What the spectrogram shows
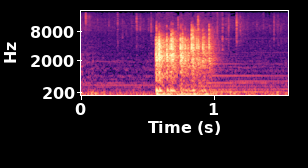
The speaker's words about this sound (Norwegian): Da tar du et prøvekast og ser hvordan det går mot vilje. Skal vi se. Da skal jeg ha under 11 her på to terninger.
